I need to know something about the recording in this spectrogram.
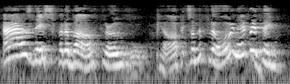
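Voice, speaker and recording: An actress in a radio play voicing a chatty, saucy, middle-aged English cleaning woman with a husky, flirtatious way of talking. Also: high voice, sing-song, normal speed, lo-fi sound, background noise. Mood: saucy, playful. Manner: flirtatious, gossipy, cackling. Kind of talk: radio drama acting.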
